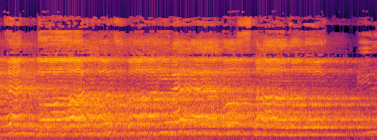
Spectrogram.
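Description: Unaccompanied male voice singing a Turkish ilahi (Sufi hymn) in long, ornamented notes that glide up and down, without a beat, easing off near the end.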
